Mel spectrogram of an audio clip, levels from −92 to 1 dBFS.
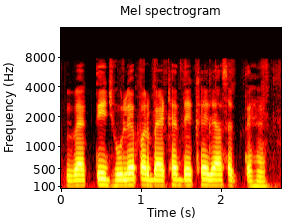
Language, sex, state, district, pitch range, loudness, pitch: Hindi, male, Bihar, Patna, 120-130 Hz, -14 LUFS, 125 Hz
